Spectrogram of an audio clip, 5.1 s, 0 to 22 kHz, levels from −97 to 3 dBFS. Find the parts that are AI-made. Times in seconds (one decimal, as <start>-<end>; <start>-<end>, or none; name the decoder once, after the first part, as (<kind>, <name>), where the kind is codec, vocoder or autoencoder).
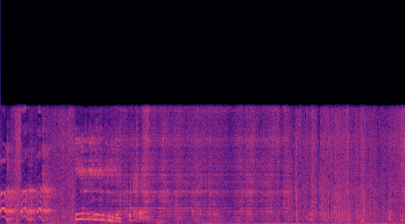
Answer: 1.0-3.6 (codec, SNAC)

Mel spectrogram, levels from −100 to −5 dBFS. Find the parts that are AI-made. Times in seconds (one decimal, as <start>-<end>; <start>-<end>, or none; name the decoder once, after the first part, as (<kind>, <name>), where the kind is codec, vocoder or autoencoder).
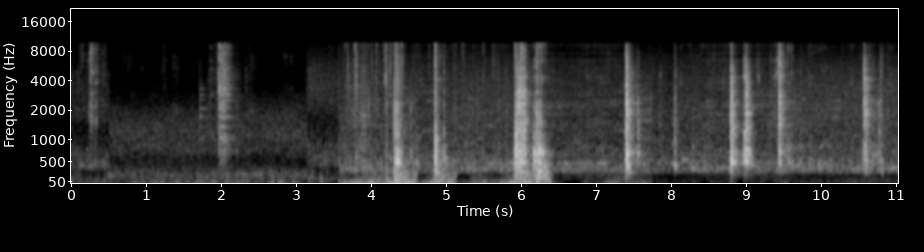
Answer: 6.1-7.3 (codec, SNAC); 8.4-9.4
